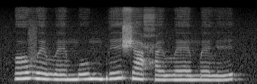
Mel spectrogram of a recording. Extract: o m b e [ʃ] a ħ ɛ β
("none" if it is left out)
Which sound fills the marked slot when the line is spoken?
ʃ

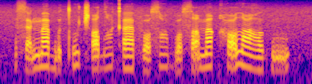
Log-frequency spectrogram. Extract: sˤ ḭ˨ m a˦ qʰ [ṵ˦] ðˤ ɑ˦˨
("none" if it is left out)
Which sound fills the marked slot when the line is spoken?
ṵ˦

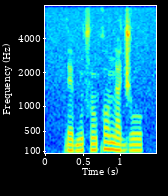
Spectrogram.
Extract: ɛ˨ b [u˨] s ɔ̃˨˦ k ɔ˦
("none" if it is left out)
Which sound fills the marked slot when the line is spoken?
ũ˨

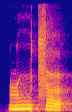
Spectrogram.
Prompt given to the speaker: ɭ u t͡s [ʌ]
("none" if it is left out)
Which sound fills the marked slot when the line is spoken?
ʌ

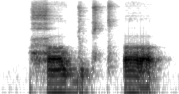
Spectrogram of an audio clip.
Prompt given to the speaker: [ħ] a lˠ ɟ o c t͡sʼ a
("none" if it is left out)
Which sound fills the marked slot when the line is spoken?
ħ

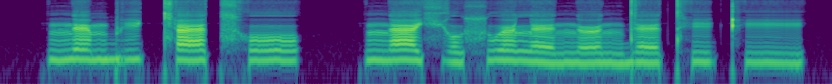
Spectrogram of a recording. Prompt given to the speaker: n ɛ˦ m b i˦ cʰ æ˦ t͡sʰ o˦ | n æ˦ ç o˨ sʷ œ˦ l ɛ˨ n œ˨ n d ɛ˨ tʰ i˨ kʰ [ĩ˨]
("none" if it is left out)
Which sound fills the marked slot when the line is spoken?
i˨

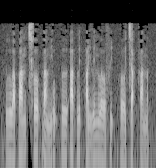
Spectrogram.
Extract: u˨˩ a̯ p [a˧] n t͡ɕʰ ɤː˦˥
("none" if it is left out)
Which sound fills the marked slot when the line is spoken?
a˦˥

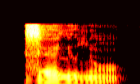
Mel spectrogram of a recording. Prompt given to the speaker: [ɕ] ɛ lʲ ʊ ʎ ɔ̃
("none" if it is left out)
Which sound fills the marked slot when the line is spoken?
z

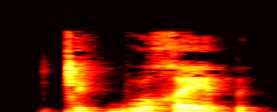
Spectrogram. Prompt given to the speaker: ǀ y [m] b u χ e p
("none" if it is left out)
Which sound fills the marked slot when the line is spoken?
p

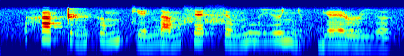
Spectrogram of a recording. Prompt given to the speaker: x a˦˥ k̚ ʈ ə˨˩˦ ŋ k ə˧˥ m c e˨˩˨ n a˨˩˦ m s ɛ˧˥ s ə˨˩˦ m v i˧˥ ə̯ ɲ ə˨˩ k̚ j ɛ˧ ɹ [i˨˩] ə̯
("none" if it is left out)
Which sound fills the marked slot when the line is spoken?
i˨˩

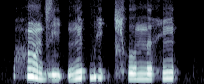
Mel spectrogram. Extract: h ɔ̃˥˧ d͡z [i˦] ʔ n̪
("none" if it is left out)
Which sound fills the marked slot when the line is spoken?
i˨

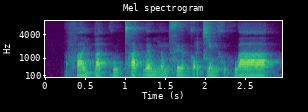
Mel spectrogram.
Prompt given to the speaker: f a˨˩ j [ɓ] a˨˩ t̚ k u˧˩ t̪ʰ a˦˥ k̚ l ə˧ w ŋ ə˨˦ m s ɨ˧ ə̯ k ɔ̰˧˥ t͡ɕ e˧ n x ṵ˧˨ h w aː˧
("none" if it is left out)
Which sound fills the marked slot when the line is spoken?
ɓ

